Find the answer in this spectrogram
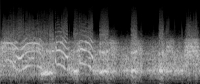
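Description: A transmission heard over a CB radio: a run of high-pitched calls without words, rising and falling in pitch about four times a second.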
